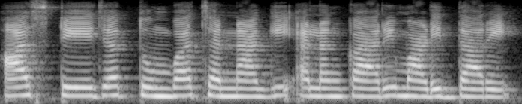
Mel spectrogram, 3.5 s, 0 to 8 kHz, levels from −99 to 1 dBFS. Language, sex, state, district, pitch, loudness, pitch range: Kannada, female, Karnataka, Bidar, 235 Hz, -14 LUFS, 225-245 Hz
